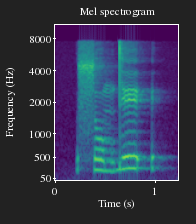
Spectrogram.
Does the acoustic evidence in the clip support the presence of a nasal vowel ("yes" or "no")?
no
